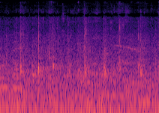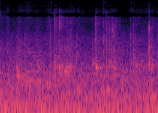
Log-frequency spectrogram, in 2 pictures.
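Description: Hooves of a shod cavalry horse clip-clopping on stone paving as it walks, a run of sharp hoofbeats a few per second, with crowd chatter behind.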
